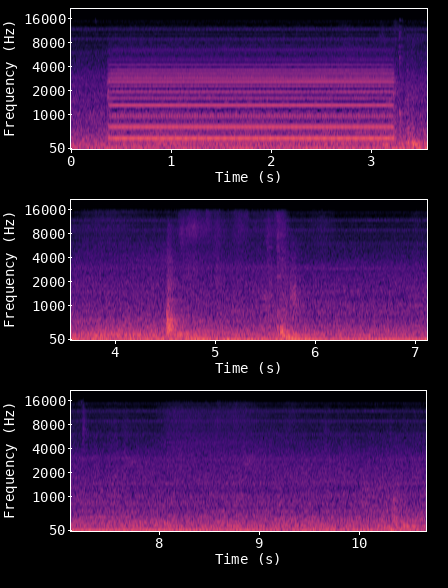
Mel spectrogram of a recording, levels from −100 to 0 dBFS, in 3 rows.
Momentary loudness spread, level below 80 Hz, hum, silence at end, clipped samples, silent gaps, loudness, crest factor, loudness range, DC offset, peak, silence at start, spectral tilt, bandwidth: 8 LU; -46 dBFS; none; 0 s; under 0.1%; none; -43 LUFS; 16 dB; 7 LU; under 0.1%; -24 dBFS; 0 s; -6 dB/octave; 16 kHz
